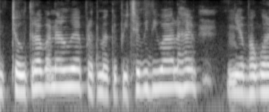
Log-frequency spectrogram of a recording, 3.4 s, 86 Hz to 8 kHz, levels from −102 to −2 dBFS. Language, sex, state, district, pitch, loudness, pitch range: Hindi, female, Punjab, Kapurthala, 220 Hz, -14 LUFS, 195-235 Hz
